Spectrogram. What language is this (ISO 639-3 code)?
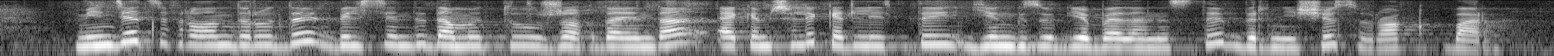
kaz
